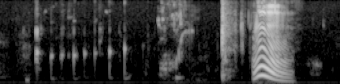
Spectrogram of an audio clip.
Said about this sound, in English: I really did have to wash some more down. I had to drink some more, everyone. You know, I had to get a drink of water here. My mouth is getting a little bit parched, so I had to go ahead and do that.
